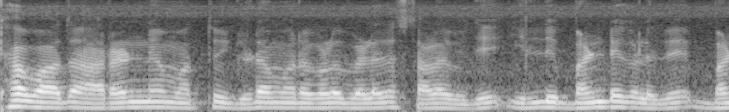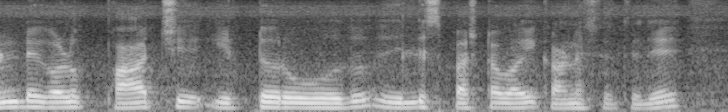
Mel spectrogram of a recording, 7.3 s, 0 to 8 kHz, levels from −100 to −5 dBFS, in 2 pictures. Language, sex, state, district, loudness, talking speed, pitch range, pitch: Kannada, male, Karnataka, Koppal, -19 LUFS, 125 wpm, 125-140 Hz, 130 Hz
